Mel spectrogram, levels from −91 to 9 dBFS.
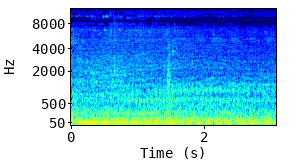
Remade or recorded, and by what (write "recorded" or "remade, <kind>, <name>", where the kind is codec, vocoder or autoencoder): recorded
